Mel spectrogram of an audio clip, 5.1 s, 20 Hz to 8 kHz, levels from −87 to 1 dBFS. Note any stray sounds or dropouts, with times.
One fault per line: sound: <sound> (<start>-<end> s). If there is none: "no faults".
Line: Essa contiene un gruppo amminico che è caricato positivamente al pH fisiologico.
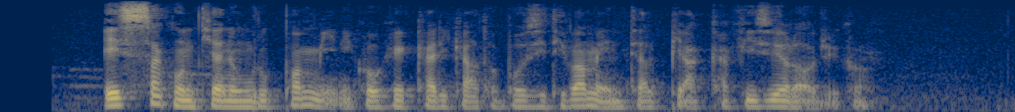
no faults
